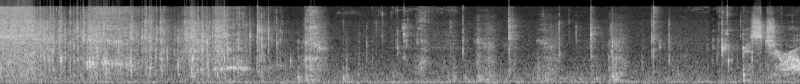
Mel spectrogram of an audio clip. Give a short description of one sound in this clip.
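A man chews food noisily with his mouth close to a microphone.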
